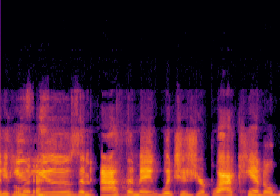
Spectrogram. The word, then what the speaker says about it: athame: If you're if you're using a wand, you probably don't need an athame or Yeah. a thame. That's apparently another way to pronounce it.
